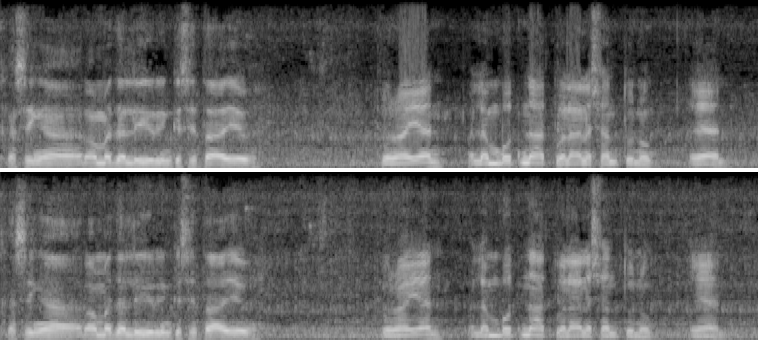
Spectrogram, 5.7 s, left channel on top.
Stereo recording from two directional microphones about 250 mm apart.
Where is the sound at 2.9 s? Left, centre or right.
Centre.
